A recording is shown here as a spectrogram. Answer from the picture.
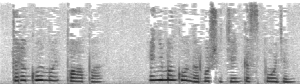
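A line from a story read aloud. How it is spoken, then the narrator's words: Soft, gentle reply. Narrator (Russian): ответила она тихим, нежным голосом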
